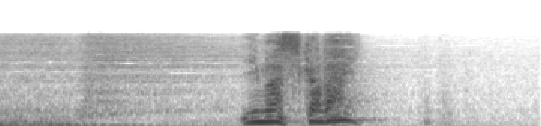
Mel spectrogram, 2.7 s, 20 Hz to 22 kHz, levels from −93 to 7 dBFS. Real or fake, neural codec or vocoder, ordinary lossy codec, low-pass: real; none; none; 7.2 kHz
